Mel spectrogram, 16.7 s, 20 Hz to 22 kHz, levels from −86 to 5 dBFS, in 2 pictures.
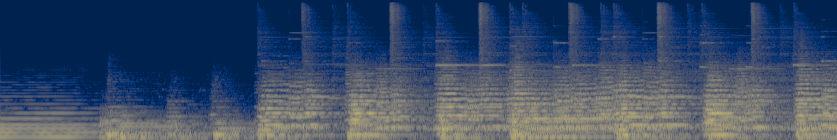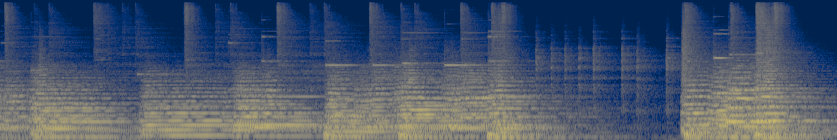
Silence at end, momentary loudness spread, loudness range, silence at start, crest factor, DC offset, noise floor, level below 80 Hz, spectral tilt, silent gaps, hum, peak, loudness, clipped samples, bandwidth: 0 s; 14 LU; 6 LU; 0 s; 20 dB; under 0.1%; -47 dBFS; -40 dBFS; -6 dB/octave; none; none; -4 dBFS; -24 LUFS; under 0.1%; over 20 kHz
